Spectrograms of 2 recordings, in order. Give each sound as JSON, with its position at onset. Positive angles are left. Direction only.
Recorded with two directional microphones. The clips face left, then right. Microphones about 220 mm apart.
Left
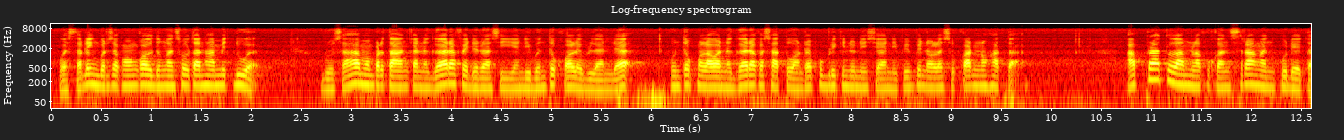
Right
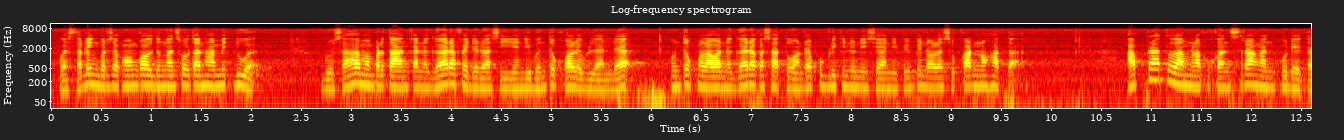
{"t": 0.1, "sound": "speech", "side_deg": 20}
{"t": 10.8, "sound": "speech", "side_deg": 25}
